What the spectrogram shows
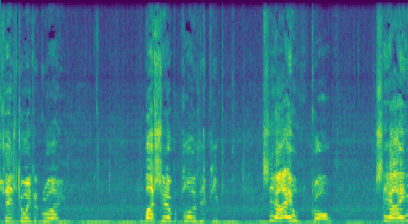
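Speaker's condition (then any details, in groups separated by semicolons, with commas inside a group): Cerebral palsy; present from birth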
